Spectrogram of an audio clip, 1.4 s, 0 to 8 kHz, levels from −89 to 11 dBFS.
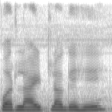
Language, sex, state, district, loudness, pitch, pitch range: Chhattisgarhi, female, Chhattisgarh, Raigarh, -25 LUFS, 200 Hz, 195-205 Hz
